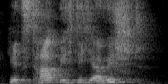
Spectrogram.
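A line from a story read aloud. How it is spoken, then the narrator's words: Called out. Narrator (German): rief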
